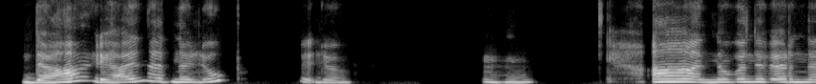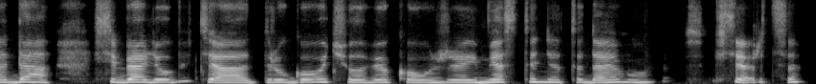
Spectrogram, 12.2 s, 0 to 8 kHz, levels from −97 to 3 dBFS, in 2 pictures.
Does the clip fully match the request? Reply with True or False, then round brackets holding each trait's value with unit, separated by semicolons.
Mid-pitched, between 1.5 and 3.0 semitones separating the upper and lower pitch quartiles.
False (235 Hz; 2.6 semitones)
